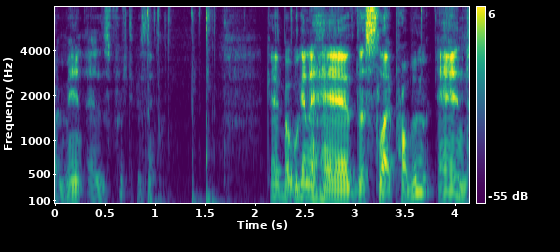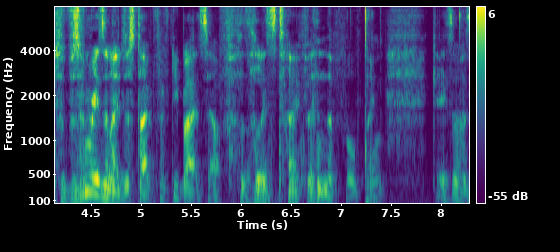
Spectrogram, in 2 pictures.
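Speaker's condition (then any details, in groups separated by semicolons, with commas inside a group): No condition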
